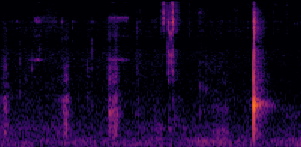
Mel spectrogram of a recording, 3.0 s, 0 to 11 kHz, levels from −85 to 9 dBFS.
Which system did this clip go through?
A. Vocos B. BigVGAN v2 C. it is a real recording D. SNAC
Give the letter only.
A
